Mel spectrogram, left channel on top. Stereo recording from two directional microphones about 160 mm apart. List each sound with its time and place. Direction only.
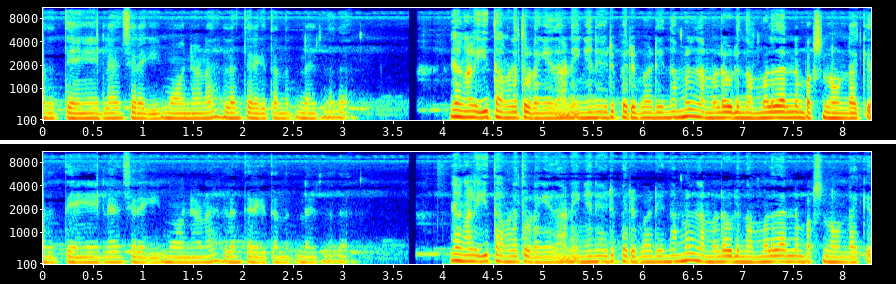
0.2 s speech: 30° left (ahead or behind)
4.0 s speech: 20° left (ahead or behind)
